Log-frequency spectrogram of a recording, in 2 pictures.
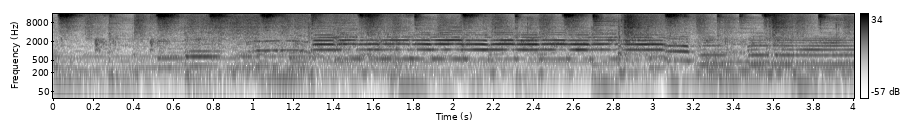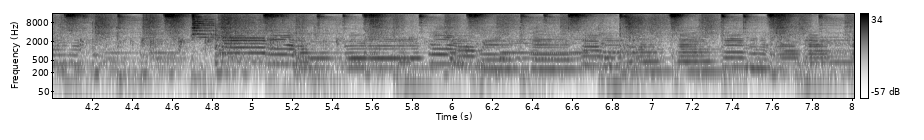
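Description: Trumpet improvising a jazz solo over a band with drum kit: a long held note in the first few seconds, then a run of shorter notes stepping downward.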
